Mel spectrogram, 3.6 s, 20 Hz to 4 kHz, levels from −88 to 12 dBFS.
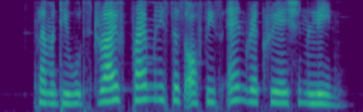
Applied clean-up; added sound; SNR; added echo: neural mask model DeepFilterNet 3.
